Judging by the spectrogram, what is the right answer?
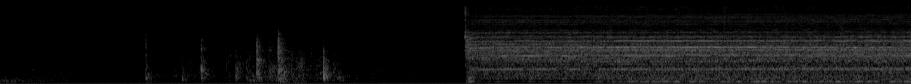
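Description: Electric linear actuators of a homemade tilting desk start suddenly about halfway through and run with a steady motor whine as the desktop tilts. A few light knocks come just before.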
